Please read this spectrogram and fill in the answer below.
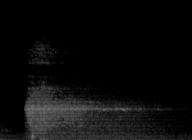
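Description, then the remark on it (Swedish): A single deep breath drawn in sharply through the nose during a guided breathing exercise, an airy, hissing rush that starts abruptly and slowly tapers off over about two seconds, otherwise quiet. “Ta ett djupt andetag, andas in.”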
